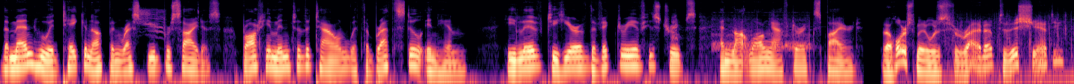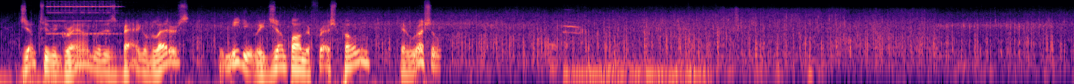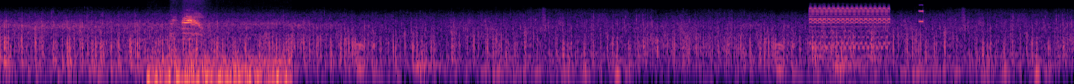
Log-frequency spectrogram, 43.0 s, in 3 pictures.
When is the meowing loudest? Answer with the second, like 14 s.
31 s.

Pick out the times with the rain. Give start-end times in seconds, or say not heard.
12.4-42.9.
